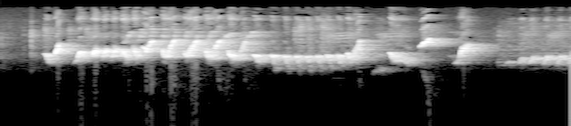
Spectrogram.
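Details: White-rumped shama song used as a lure to provoke a competition bird into singing back: rich, loud whistled phrases of rapid repeated notes that slide up and down, then shorter separate whistles with brief pauses.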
